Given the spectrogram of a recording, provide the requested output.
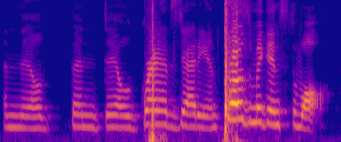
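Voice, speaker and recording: A woman performing a dramatic monologue as an anxious, naive young wife, halting and confiding. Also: a little high, noisy background, natural voice. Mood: frightened, urgent. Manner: halting, confiding, emotional storytelling. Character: anxious young Southern wife, naive, defending her husband. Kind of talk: dramatic monologue in speech competition.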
